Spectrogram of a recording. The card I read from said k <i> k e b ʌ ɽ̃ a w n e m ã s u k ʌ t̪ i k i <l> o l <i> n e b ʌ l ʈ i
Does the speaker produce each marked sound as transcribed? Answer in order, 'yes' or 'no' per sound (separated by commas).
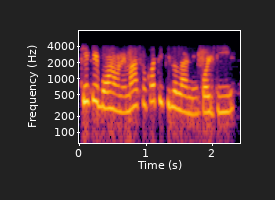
no, yes, no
